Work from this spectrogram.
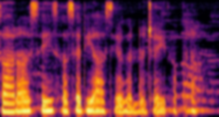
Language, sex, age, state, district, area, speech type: Dogri, female, 18-30, Jammu and Kashmir, Udhampur, rural, spontaneous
